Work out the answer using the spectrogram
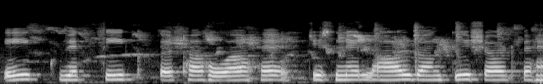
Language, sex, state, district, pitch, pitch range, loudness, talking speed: Hindi, female, Rajasthan, Jaipur, 210 Hz, 205-220 Hz, -12 LUFS, 130 wpm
